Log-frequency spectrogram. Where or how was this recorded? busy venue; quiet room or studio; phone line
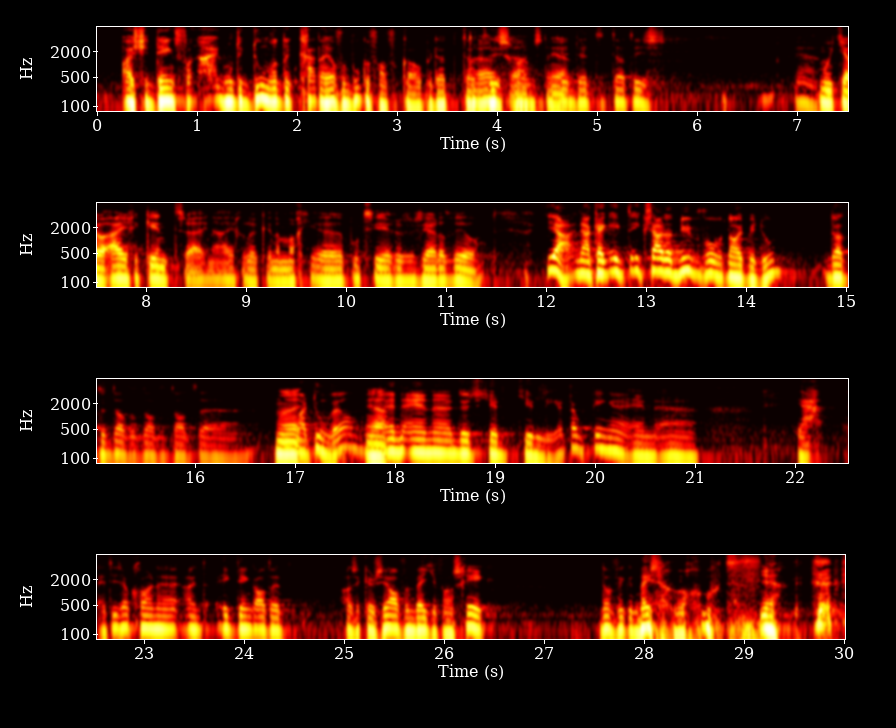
busy venue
